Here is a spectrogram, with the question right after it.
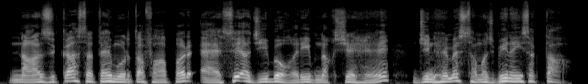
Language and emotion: Urdu, surprised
